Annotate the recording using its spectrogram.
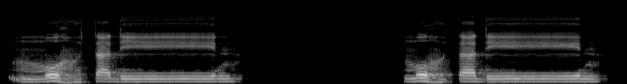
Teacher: نون کے اوپر جو زبر ہے یہ نہیں پڑھا جائے گا، نون کو ہم ساکن پڑھیں گے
